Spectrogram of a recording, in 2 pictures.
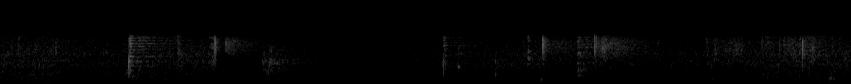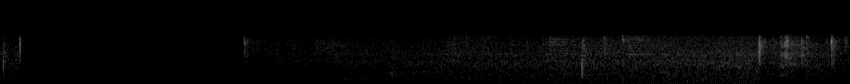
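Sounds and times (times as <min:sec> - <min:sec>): snooker balls clicking: 0:04.4 - 0:06.5.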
